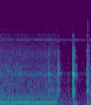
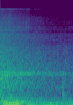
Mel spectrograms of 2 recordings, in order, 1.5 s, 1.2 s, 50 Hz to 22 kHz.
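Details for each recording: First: Honda Supra 125 after refitting the reversed starter magnets correctly: a few clicks, then the starter spins, engages and the engine catches and revs; starter now engaging properly, repair fixed. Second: Honda Supra 125 electric starter motor spinning in the wrong direction because the magnets in the housing were fitted reversed: brief electric whir winding down with no cranking thump, starter spins free without engaging the engine.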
